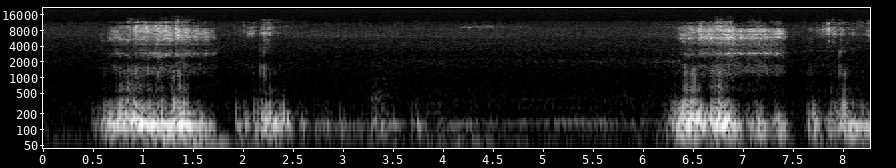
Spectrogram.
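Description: Two loud, low rumbling snores on the in-breaths, with soft quieter breathing between them: a sleeping puppy snoring.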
